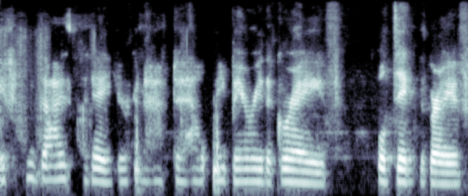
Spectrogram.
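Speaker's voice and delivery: hushed, half-whispered voice. Replying to another character's half-whispered remark, she is half-whispering back. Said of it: "She's gonna whisper back".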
